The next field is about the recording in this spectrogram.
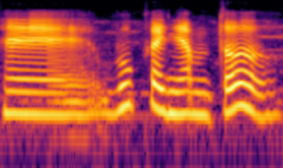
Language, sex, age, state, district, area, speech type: Santali, female, 45-60, Jharkhand, Bokaro, rural, spontaneous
